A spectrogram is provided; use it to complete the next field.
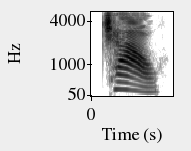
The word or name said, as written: chow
